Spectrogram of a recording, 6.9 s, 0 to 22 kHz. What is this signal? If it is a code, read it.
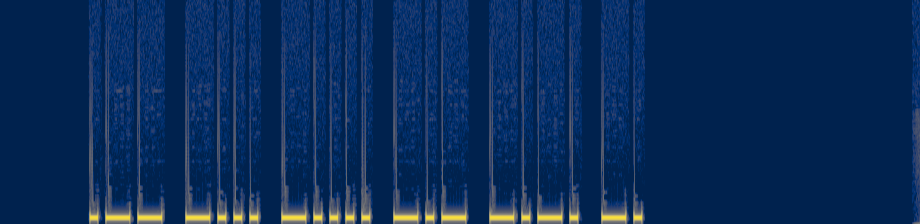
Morse code, heard as a keyed tone, about 20 wpm, 700 Hz. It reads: WB6KCN
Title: USA Call Signs - 6 Characters - 20wpm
